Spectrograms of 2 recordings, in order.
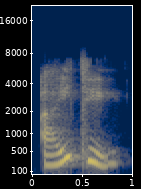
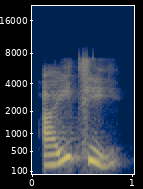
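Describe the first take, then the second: No difference in how they are said.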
